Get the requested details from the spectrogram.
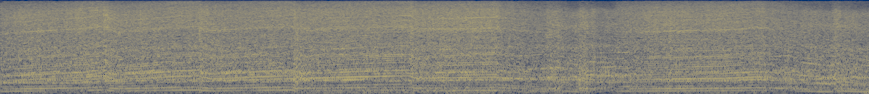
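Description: A racing car engine whines loudly at high revs, rising in pitch and dropping sharply with each gear change.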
